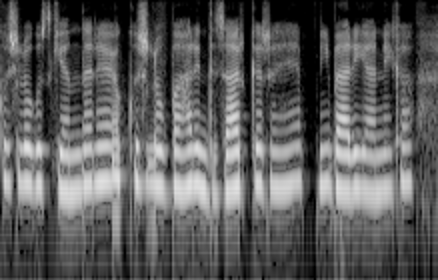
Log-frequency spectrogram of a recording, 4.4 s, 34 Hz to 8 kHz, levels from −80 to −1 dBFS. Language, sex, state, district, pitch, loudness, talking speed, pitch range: Hindi, female, Uttar Pradesh, Lalitpur, 215 Hz, -17 LUFS, 220 wpm, 200-225 Hz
